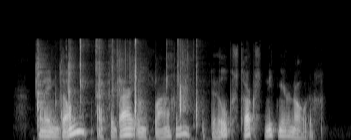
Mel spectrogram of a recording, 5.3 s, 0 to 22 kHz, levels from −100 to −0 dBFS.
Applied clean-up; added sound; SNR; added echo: neural mask model RNNoise.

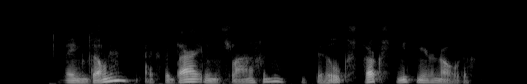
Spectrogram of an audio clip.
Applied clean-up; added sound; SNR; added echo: neural mask model DeepFilterNet 3.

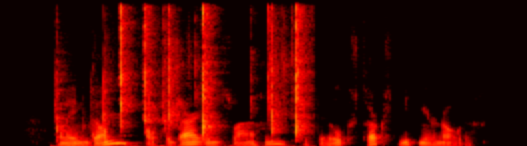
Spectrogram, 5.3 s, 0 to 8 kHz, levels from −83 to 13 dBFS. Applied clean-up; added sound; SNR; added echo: classical method log-MMSE.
